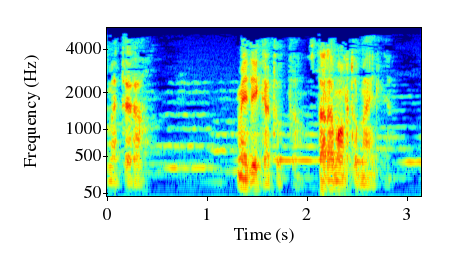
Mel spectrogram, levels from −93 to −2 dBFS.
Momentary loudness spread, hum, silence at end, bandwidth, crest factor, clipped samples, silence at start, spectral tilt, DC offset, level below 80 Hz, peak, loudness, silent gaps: 22 LU; none; 0 s; 5.2 kHz; 20 dB; under 0.1%; 0 s; -6.5 dB/octave; under 0.1%; -58 dBFS; 0 dBFS; -18 LUFS; none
